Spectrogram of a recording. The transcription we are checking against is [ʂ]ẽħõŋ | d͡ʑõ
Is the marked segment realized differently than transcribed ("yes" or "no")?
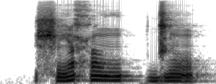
no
